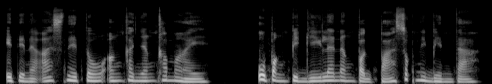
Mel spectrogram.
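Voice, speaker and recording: A woman narrates a scripted audio drama in a slightly low register. Her delivery is measured and solemn, like serious storytelling. The sound is dry, with very little room in it. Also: warm tone, no echo.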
